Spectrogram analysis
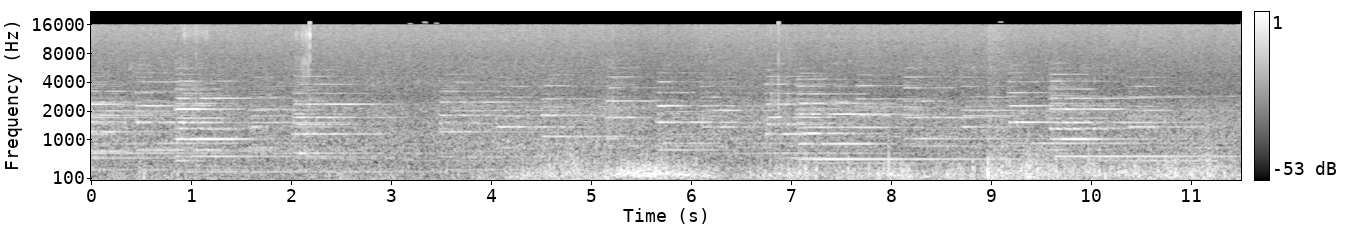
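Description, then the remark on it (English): The Bourneville Carillion bells ring out a slow sequence of tones for 9 o'clock, heard on Bourneville Village Green near the Carillion Visitor Centre, their long resonant notes overlapping and lingering against a steady outdoor rumble, with no one speaking. “And right on cue, that's the Carillion you can hear.”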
